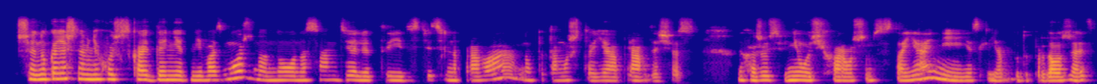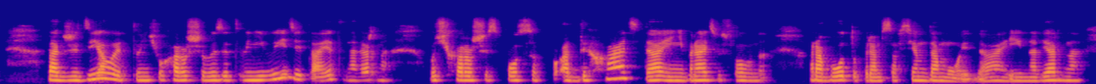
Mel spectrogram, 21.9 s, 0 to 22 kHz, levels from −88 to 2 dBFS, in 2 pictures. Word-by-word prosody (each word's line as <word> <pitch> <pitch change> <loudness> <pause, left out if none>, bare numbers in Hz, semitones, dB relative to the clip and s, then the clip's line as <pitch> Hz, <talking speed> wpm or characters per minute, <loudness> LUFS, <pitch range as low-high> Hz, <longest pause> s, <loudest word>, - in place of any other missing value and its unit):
Слушай, 235 -3 +3
ну 235 - +7
конечно, 260 0 +4
мне 235 0 +7
хочется 235 +1 +1
сказать: 220 -5 +3
"Да 210 - +3
нет, 210 -1 +2
невозможно." 215 +5 +1
Но 195 +1 +1
на 195 0 0
самом 205 +1 -5
деле 195 -1 -1
ты 190 0 -5
действительно 185 +2 -5
права, 205 +9 -1
ну, 200 -8 -7
потому 185 0 -8
что 190 -2 -8
я, 175 0 -1
правда, 180 -1 -2
щас 165 - -2 0.4
нахожусь 195 0 0
в - - -11
не 195 +1 +5
очень 190 0 +1
хорошем 180 +1 -1
состоянии. 200 +1 +1
Если 180 +1 -6
я 170 - -2
буду 185 -3 -11
продолжать 180 +2 +2 0.5
так 195 -2 +6
же 190 0 +2
делать, 225 0 +2
то 190 - -4
ничего 190 +1 -3
хорошего 195 -1 0
из 195 0 0
этого 195 0 -6
не 195 +1 +2
выйдет, 235 -1 -1
а - - +1
это, 215 0 -5
наверно, 185 0 -6 0.4
очень 190 -1 -2
хороший 195 +1 +2
способ 190 0 -4
отдыхать, 250 +10 +1
да, 195 +2 +6
и 185 -2 +1
не 180 -1 0
брать 190 +2 +2
условно 185 -4 -6 0.4
работу 190 +2 +2
прям 170 -2 -2
совсем 175 +1 -4
домой, 165 - -1
да. 175 +1 -3
И, 170 0 -4
наверно, 180 +1 0
195 Hz, 165 wpm, -22 LUFS, 185-205 Hz, 0.5 s, ну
